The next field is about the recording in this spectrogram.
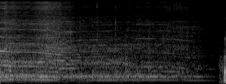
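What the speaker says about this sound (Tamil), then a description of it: "நம்ம ஜூஸரில் போடும்போது அப்படியே அரைச்சி பண்ணிக்கலாம்." A juicer motor whirs steadily with a tonal hum for about two seconds while grinding white ash gourd, then stops, followed by a brief clatter.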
